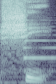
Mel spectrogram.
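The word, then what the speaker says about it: 四: Four is pronounced she, perfectly mimicking the word for death.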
